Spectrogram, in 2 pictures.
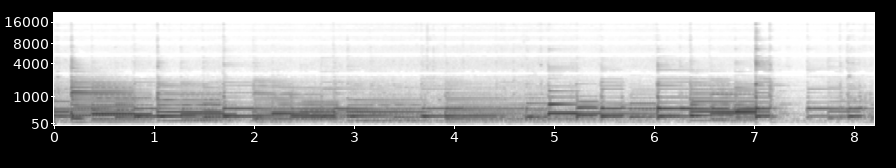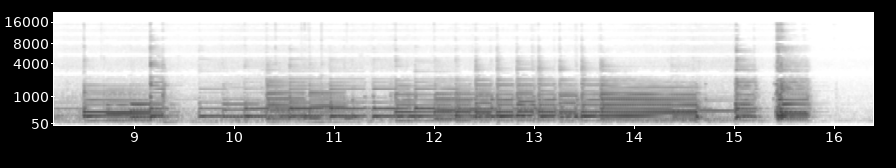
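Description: Solo nylon-string classical guitar, fingerpicked, playing the closing bars of a mambo-style piece, with two brief breaks midway. It ends on a couple of sharp final chords shortly before the end.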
